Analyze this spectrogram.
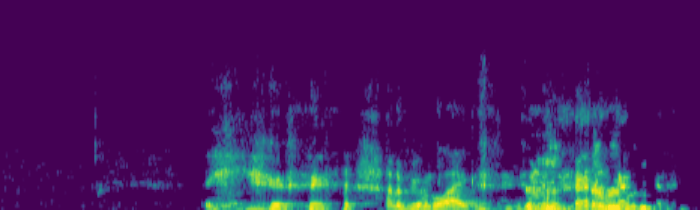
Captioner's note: laughs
